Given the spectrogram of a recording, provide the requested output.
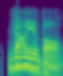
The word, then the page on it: valuable: American English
